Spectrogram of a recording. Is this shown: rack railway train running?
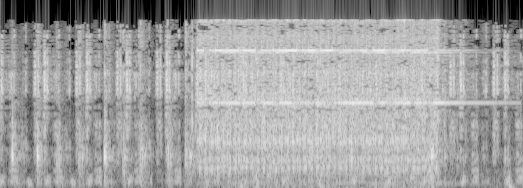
no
